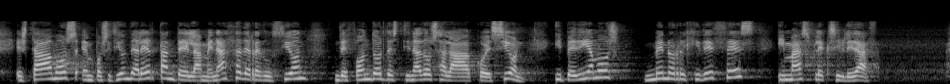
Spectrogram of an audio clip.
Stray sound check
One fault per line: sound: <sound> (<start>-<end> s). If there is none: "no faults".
no faults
